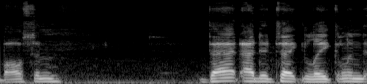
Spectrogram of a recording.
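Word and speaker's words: Bosun: some balsam boston plug b-o-s-u-n bowsum balsam i believe uh 13 pipes he caught he pronounced it boston that i did take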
